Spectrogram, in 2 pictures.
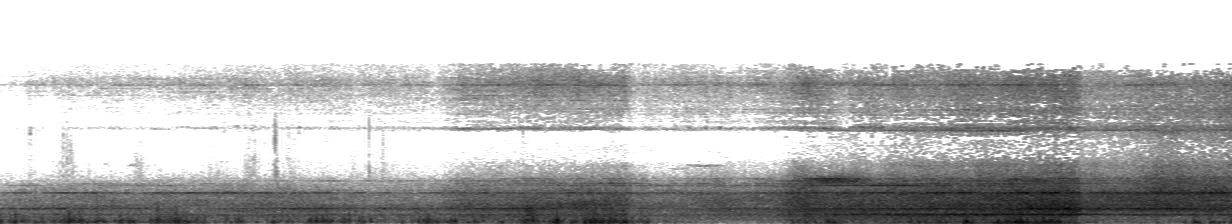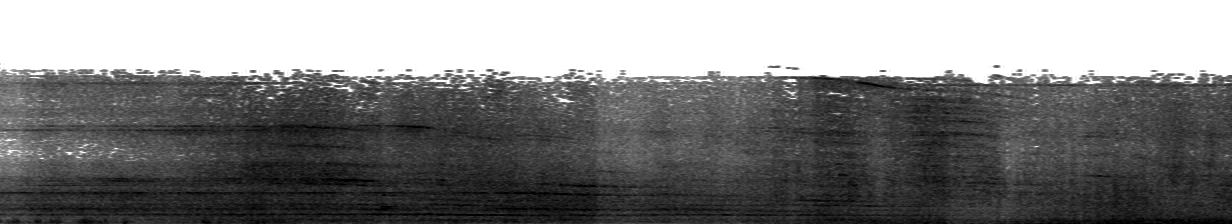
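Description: BNSF double-stack container train approaching and passing, its diesel locomotive and wheels on the rails growing steadily louder. A steady high-pitched wheel squeal sounds throughout.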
